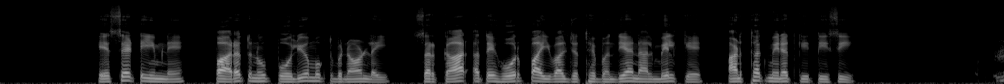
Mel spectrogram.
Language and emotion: Punjabi, neutral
